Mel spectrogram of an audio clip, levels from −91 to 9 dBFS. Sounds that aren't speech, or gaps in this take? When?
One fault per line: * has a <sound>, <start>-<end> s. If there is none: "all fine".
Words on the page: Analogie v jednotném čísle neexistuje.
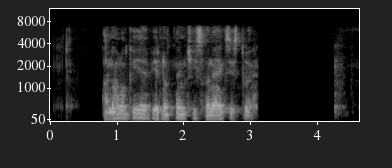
all fine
